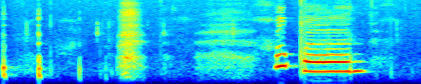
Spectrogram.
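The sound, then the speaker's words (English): Loud, snuffly breaths and quick sniffs from a female dog, her head right by the microphone, huff right into the mic, ending in a short, high-pitched whining squeak. No one speaks. “Sorry about the loud breathing. Your head's right by the microphone.”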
